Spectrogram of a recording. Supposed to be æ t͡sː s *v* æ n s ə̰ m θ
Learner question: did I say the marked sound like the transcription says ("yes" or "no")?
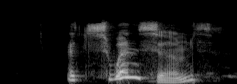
no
